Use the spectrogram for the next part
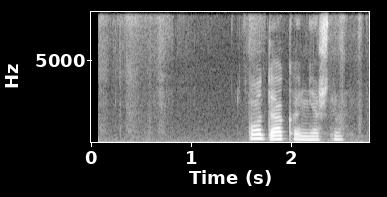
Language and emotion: Russian, neutral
